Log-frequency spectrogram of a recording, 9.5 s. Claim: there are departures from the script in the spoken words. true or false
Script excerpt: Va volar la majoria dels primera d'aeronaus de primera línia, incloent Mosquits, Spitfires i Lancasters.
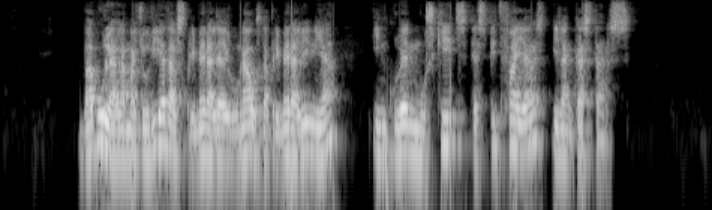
false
